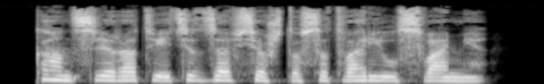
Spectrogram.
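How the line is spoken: Hoarse, rough. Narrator (Russian): произнесла она хрипло, грубо

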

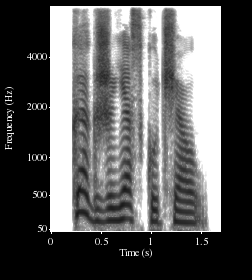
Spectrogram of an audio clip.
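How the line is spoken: Muffled mumble, heavy sighing. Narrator (Russian): пробормотал глухо парень, уткнувшись носом мне в макушку и шумно вздыхая

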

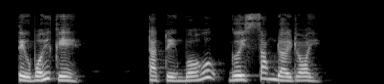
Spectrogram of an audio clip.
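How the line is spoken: Said fiercely. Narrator (Vietnamese): hùng dữ nói

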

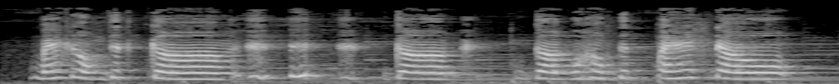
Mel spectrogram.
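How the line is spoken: Tearful child sobbing. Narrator (Vietnamese): Thiền Thiền đột nhiên đỏ đỏ cái mũi, bên trong đầy nước mắt, mang theo khóc nức nở nói

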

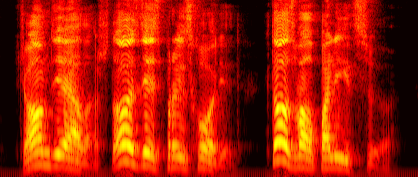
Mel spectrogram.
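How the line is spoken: Menacing question. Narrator (Russian): грозно спросил

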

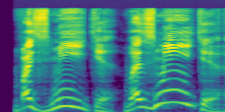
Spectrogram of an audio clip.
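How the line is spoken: Shrieking. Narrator (Russian): визжали

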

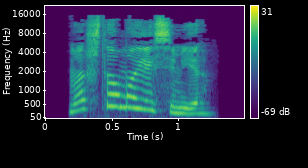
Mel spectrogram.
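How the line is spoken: Cheerful. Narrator (Russian): весело пожал плечами он

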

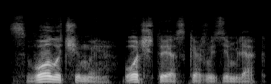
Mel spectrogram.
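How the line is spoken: Hoarse half-whisper. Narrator (Russian): снова раздался хрипловатый полушепот первого

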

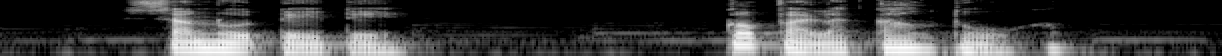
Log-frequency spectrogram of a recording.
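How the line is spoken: Soft, childlike. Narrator (Vietnamese): Hàn Nguyên Học khuôn mặt ngây thơ như trẻ con, khẽ nói

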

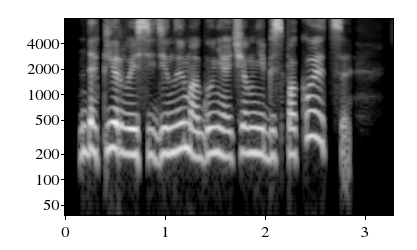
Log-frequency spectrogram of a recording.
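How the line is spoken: Forced laugh. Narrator (Russian): через силу рассмеялась Диана

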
